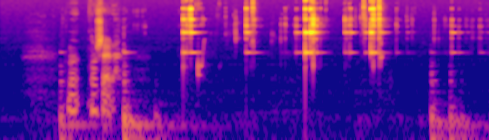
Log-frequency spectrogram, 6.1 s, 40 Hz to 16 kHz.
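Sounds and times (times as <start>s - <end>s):
speech: 0.8s - 1.7s
ice cubes dropped by hand into a glass of water: 2.3s - 6.1s.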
